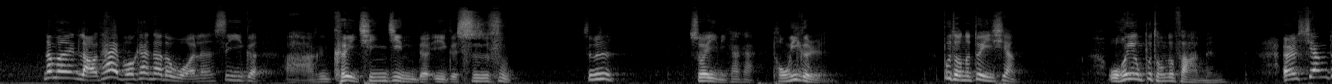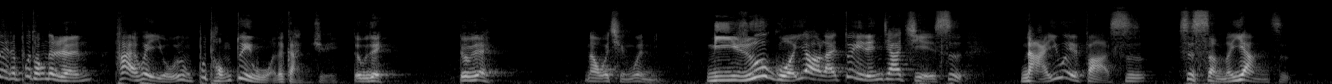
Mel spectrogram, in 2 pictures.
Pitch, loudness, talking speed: 175 Hz, -29 LUFS, 225 characters per minute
